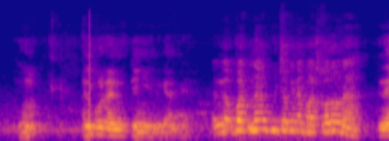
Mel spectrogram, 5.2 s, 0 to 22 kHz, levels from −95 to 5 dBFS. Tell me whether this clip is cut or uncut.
cut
